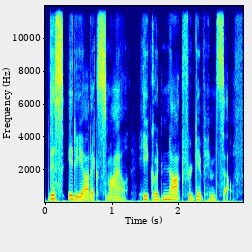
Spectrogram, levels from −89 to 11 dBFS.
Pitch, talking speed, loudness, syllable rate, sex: 180 Hz, 160 wpm, -19 LUFS, 5.3 syllables/s, female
